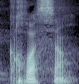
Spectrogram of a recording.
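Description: It is said with a French pronunciation. "kind of the proper French pronunciation"

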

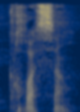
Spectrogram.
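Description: It is said with a French pronunciation. "kind of the proper French pronunciation"

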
